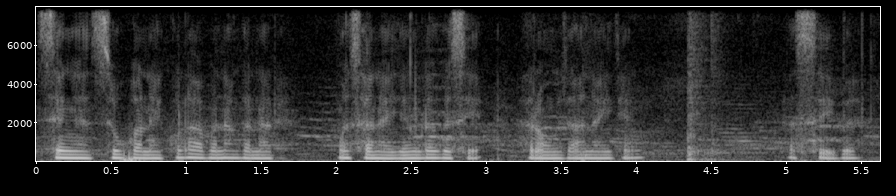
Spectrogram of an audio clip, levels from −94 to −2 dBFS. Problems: low volume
